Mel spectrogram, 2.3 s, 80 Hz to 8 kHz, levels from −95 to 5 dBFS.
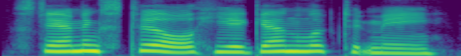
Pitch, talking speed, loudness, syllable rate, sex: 245 Hz, 180 wpm, -14 LUFS, 4.6 syllables/s, female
